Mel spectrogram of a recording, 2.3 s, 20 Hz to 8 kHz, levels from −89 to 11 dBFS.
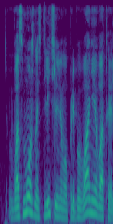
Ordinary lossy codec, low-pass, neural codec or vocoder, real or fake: AAC, 48 kbps; 7.2 kHz; none; real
